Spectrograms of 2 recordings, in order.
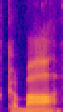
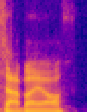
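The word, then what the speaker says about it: C'baoth: what a dumb name i thought it was kabat it's sabai auth that's how the audiobook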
